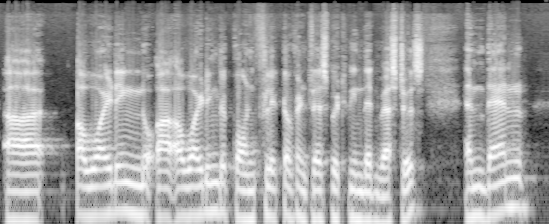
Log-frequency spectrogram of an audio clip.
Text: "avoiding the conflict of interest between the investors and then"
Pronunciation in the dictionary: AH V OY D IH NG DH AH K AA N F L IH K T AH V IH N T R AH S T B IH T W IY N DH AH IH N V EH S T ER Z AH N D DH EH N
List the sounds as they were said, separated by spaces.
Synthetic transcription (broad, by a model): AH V OY D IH NG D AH K AA N F L IH K T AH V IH N T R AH S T B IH T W IY N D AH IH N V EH S T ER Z AH N D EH N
